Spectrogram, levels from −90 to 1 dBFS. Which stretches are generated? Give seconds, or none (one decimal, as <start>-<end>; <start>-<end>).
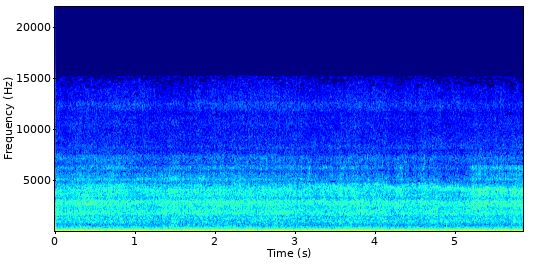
none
